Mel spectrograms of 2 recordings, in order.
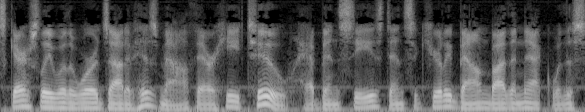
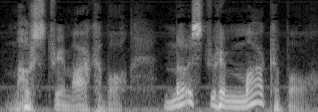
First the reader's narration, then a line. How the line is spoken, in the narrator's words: gasped the professor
